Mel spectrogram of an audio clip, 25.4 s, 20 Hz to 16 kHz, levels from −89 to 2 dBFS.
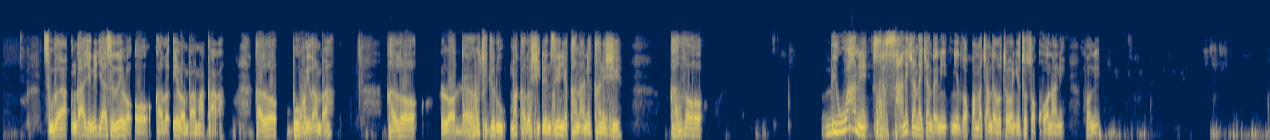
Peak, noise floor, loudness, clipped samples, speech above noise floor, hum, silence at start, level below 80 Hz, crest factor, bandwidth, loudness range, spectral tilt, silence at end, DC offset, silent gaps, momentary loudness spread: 0 dBFS; -89 dBFS; -13 LUFS; under 0.1%; 76 dB; none; 0.9 s; -48 dBFS; 16 dB; 7.8 kHz; 7 LU; -4 dB/octave; 0.35 s; under 0.1%; none; 10 LU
